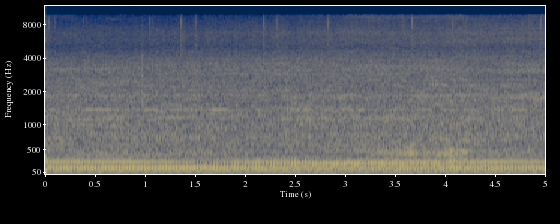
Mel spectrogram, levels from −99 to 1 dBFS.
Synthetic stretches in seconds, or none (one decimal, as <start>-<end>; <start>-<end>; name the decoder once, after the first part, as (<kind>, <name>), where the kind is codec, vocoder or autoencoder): 2.2-3.2 (vocoder, BigVGAN v2); 3.9-4.5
